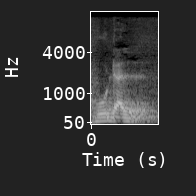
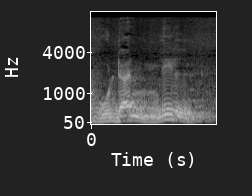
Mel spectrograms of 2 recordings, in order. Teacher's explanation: lam dengan ro dibaca tanpa dengung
